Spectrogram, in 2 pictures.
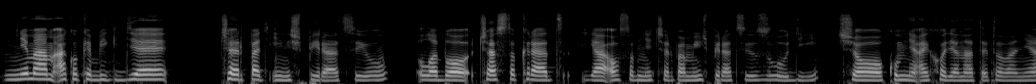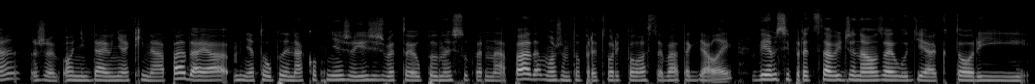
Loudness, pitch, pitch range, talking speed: -32 LUFS, 200 Hz, 190-215 Hz, 160 wpm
